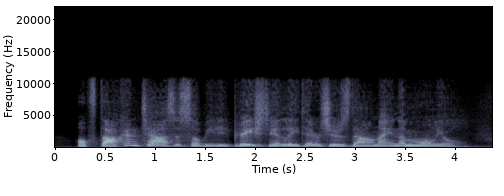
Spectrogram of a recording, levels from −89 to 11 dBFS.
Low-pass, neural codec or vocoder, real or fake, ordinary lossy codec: 10.8 kHz; codec, 16 kHz in and 24 kHz out, 0.4 kbps, LongCat-Audio-Codec, fine tuned four codebook decoder; fake; none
